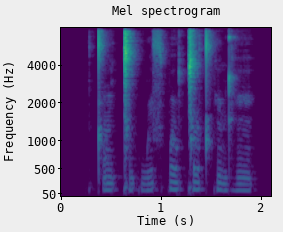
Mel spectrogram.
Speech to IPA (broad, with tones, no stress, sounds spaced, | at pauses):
tʼ ə̃˨ i̯ ǀ ə̃˨ k w ɨ˦ s p ə˦ u̯ ǀ ə˞˦ t k ẽ˦ ɖʱ ẽ˦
